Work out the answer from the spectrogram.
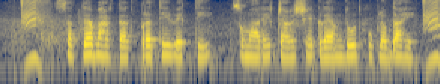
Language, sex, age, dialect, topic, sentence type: Marathi, male, 36-40, Standard Marathi, agriculture, statement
